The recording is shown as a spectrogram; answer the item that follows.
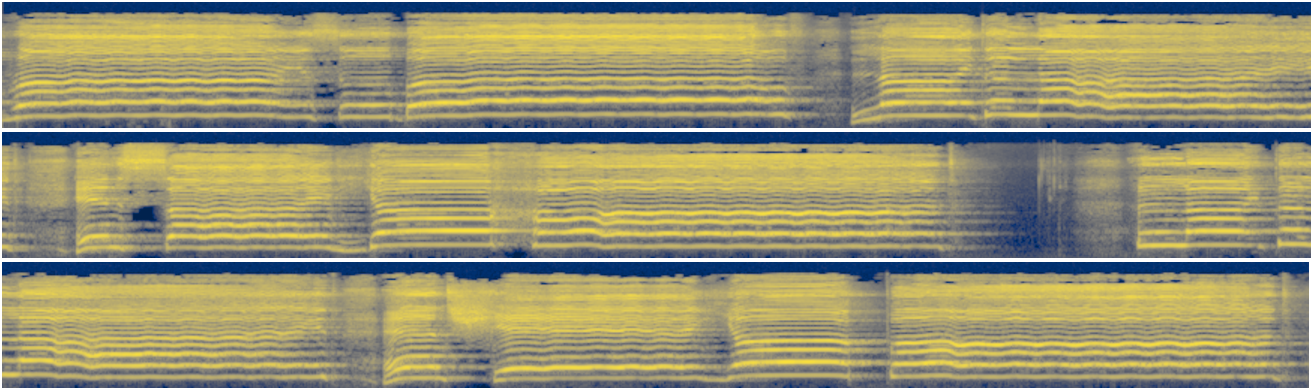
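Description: A cappella solo voice singing long, held notes with vibrato, with short breaths between phrases and one brief pause midway.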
